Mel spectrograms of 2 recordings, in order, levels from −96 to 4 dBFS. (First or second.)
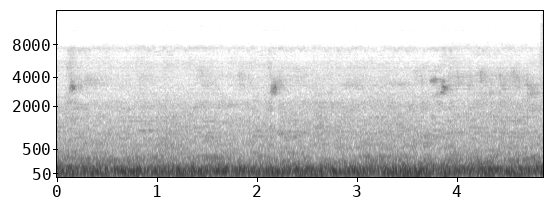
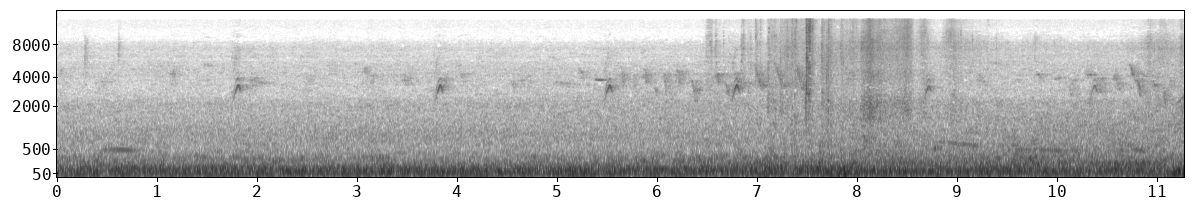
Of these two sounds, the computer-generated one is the first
